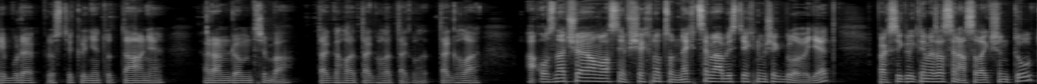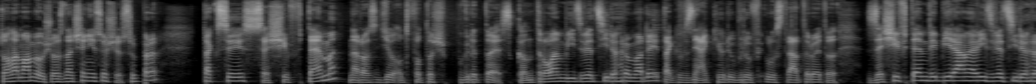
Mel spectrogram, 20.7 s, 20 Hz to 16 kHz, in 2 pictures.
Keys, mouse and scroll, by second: 5.8 click, 12.8 shift+click.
